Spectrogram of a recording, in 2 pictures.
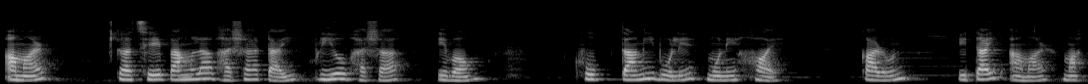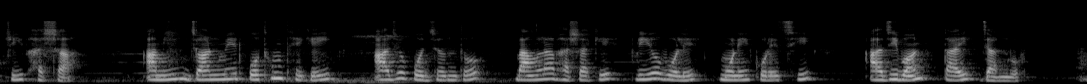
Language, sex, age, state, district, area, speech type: Bengali, female, 30-45, West Bengal, Dakshin Dinajpur, urban, spontaneous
